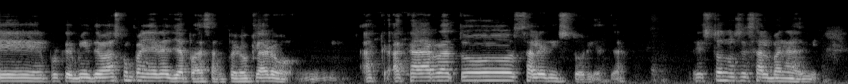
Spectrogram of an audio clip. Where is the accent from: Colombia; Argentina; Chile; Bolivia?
Colombia; born there; moved away; yo soy colombiana de nacimiento y me duele mucho lo que pasa en Colombia.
